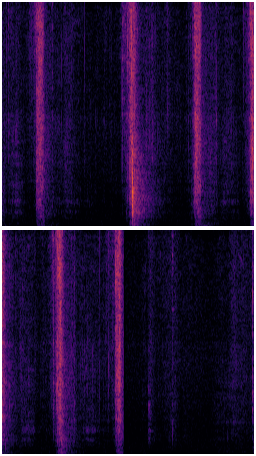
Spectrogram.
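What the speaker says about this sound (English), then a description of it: "So I'm going in here about a cup of freshly chopped parsley," Knife chopping fresh curly parsley on a board for a quinoa and chickpea salad, six or seven crisp, close chops at an uneven pace, the last few lighter and fading.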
